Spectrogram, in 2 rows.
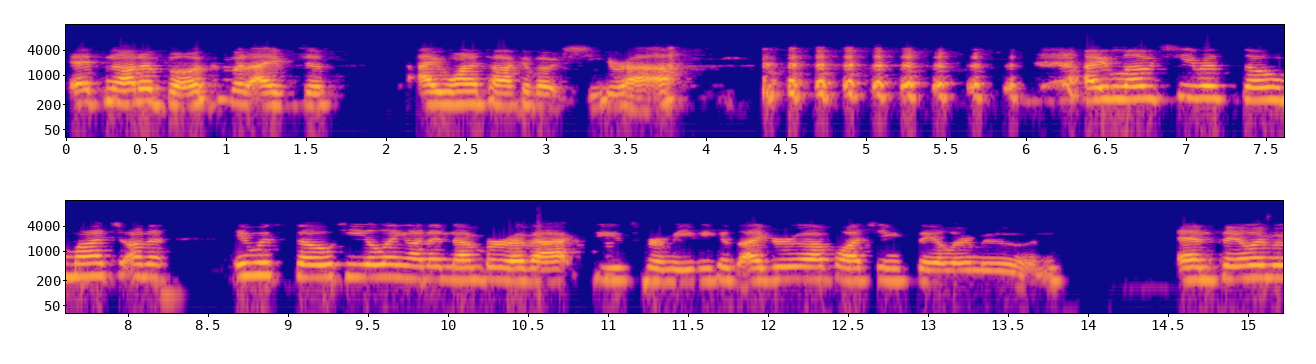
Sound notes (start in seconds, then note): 4.3 laughs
